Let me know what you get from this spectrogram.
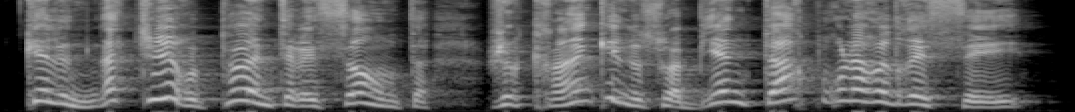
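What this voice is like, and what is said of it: Disdainful tone. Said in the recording (French): “avec un accent de dédain”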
